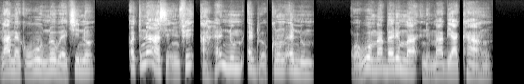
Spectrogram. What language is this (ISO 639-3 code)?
aka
